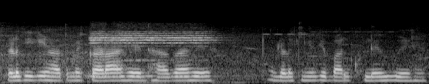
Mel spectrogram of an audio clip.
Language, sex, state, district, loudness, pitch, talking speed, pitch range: Hindi, female, Maharashtra, Washim, -16 LUFS, 180 Hz, 195 wpm, 175-185 Hz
